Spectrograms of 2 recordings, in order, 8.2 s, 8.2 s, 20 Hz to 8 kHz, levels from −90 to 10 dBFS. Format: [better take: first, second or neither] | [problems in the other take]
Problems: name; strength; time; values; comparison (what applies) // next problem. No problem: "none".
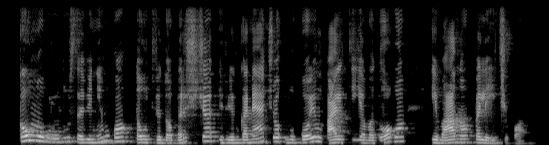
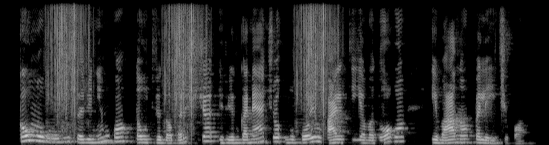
first | background sound (Crumpling, crinkling); 8 dB below the speech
